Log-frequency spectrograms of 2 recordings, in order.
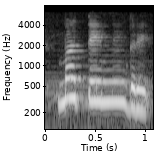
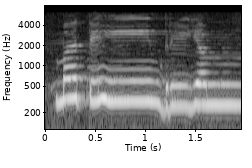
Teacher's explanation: ಇಲ್ಲಿ ಮತಿಂದ್ರಿ ಆಗಬಾರದು ಮತೀಂದ್ರಿಯಂ ತಿ ದೀರ್ಘ ಬರಬೇಕು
